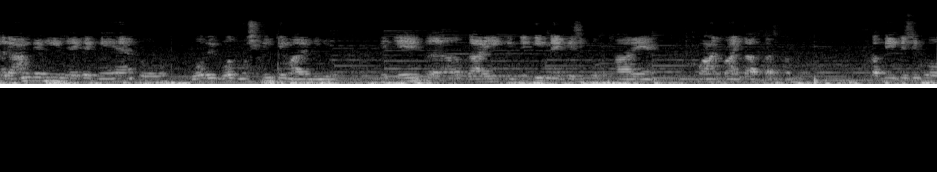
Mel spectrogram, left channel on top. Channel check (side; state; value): right; silent; digital silence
